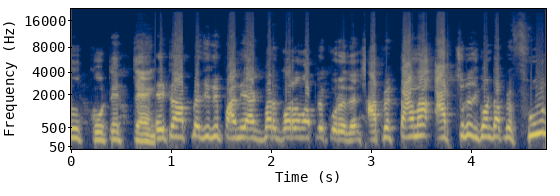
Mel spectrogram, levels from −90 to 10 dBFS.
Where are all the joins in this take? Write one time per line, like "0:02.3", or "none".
0:00.8
0:02.9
